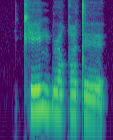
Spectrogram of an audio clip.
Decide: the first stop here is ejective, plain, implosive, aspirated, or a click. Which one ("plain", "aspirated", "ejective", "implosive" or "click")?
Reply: aspirated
